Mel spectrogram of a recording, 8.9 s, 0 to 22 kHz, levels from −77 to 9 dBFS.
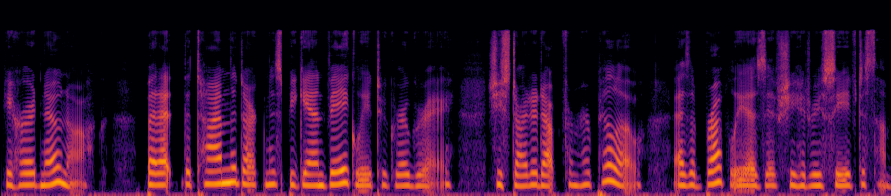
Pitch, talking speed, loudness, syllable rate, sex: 230 Hz, 200 wpm, -17 LUFS, 5.3 syllables/s, female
